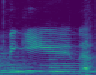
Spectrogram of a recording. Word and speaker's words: Negeen: area five minutes down the road hey i'm negan um i have to say my name in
